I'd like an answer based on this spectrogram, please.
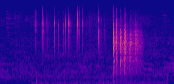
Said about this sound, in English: Let's go for dice roll number five.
